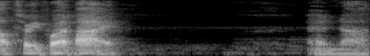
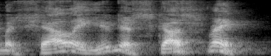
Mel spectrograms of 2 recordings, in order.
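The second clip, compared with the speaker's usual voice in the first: slow, raised, disgusted; slow scornful higher line; 5 semitones higher, 5 dB louder, slower than usual. Retold or imitated. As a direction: spell out each word of contempt. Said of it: "and I said".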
